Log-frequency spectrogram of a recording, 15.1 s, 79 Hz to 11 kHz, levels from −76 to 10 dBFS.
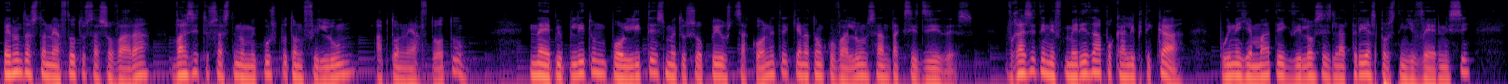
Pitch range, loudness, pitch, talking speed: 110-135 Hz, -24 LUFS, 125 Hz, 165 wpm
